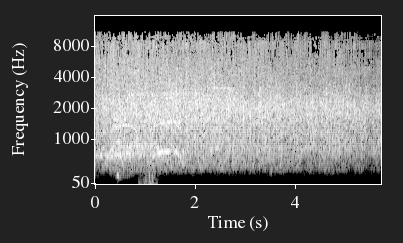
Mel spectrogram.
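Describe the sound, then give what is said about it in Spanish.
A crowd applauds the speaker's mentor steadily for several seconds, a dense wash of many hands clapping at a fairly constant loud level that eases off slightly toward the end, with no talking over it. “si aplaudan, aplaudan con ganas.”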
